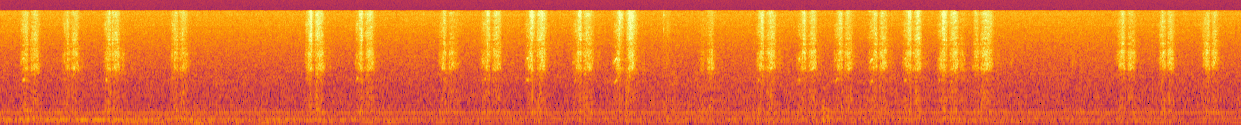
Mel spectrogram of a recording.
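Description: Faint scratchy strokes of a Copic Sketch marker nib flicked across paper: many short, quick strokes, often in pairs, with pauses between clusters.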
